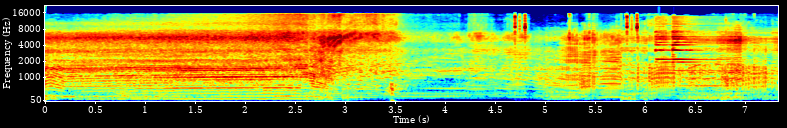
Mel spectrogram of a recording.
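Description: Racing motorcycle engine at full throttle, its pitch climbing steadily and then dropping sharply at each gear change. It fades a few seconds in, and engine revving builds again near the end.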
